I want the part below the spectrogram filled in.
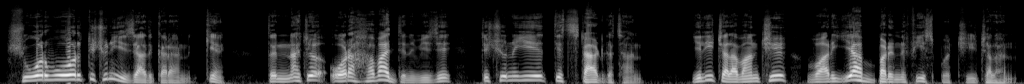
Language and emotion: Kashmiri, neutral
